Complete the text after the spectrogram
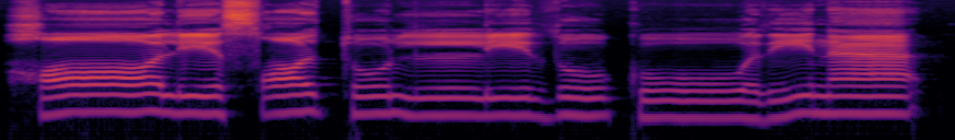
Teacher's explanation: Tanween before lam, idgham without ghunnah. Ra with kasra, empty mouth.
